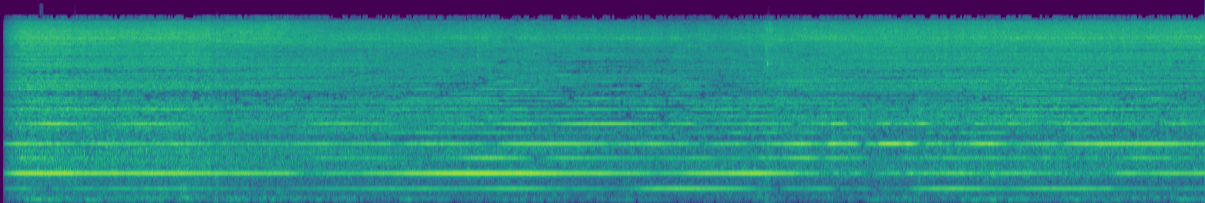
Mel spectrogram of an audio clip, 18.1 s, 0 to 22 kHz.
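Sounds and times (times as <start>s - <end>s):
router spindle high-pitched whine: 0.1s - 18.0s.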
